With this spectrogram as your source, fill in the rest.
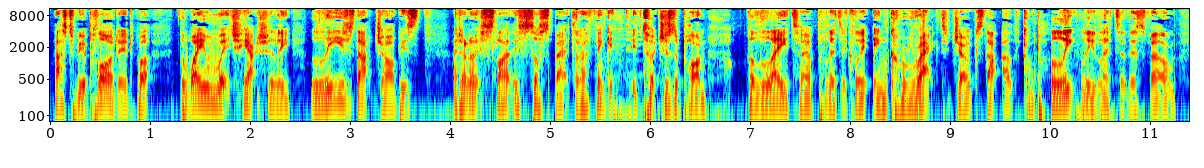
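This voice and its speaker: Man, casual film chat, medium pitch, dry close sound. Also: darkish tone, dry recording. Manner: chatty, rambling, quick to laugh. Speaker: podcast co-host.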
